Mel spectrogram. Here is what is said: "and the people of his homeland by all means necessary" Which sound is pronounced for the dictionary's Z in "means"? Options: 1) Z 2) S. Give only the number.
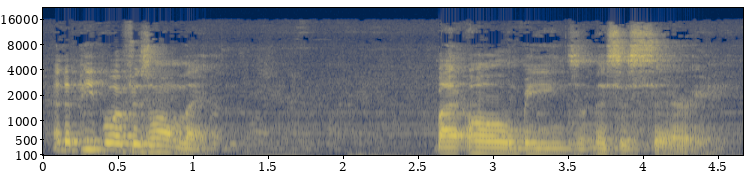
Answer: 1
